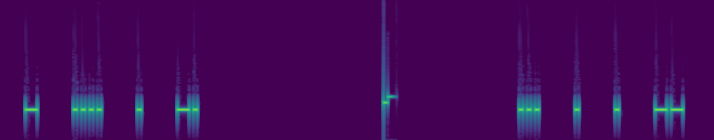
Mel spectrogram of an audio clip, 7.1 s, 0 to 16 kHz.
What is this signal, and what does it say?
Morse code, heard as a keyed tone, about 32 wpm, spaced as for 17 wpm, 700 Hz. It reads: THEN SEEM
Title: 3x Character Spacing - Top 500 Words - 30wpm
